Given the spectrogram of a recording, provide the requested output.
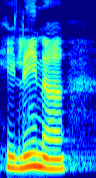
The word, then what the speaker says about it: Helene: Zum Beispiel eine Sache, die mir aufgefallen ist, ähm, ähm, in der Folge, wo ich dich frage, ob du lieber ähm, Helena Fischer wärst habe ich ihren Namen so komisch ausgesprochen. Ich habe es mir nochmal angehört und dachte mir so, Helena habe ich gesagt und der ist eigentlich Helene.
